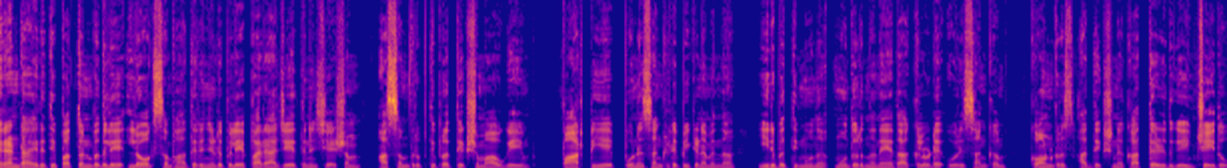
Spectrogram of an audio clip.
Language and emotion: Malayalam, neutral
